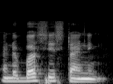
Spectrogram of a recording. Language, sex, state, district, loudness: English, male, Karnataka, Bangalore, -14 LUFS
